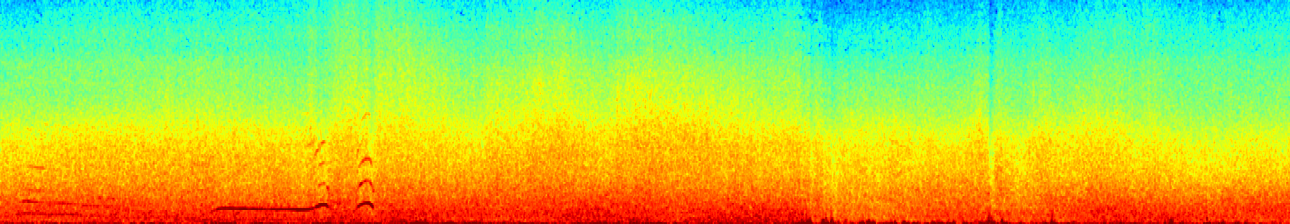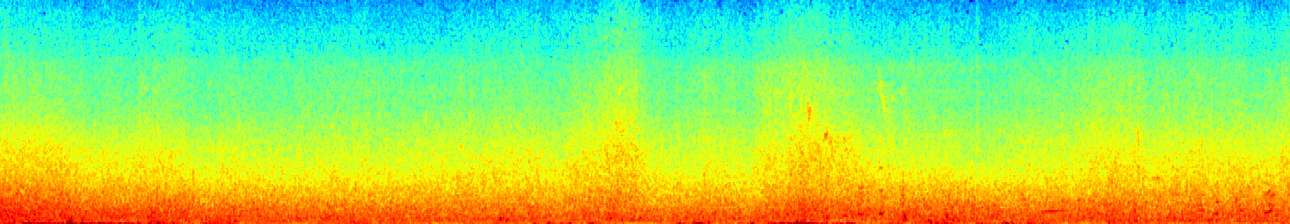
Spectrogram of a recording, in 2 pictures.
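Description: River rapids rushing around an inflatable raft, with wind buffeting the microphone; the water noise eases in the second half.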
